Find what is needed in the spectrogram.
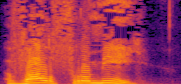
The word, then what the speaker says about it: Варфоломей: Оно произносилось не как Варфоломей, а произносилось как Валфромей. Валфромей. Вот. Так наши предки произносили это имя, так к нему обращался его отец Кирилл, мать его Мария.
